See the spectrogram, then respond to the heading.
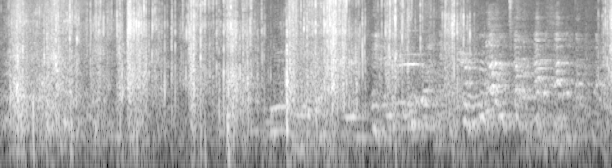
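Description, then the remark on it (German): Paper crumples and crinkles in dense, irregular bursts, fairly loud, with faint vocal sounds like chuckles mixed in. “Nix Flieger. Lauter Bröckel. Papierkram.”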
